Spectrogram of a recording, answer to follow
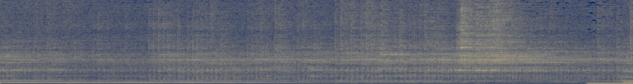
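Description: Quiet passage of live jazz: one long held note slowly fades under soft cymbal shimmer. Loud low bass notes come in just before the end.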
